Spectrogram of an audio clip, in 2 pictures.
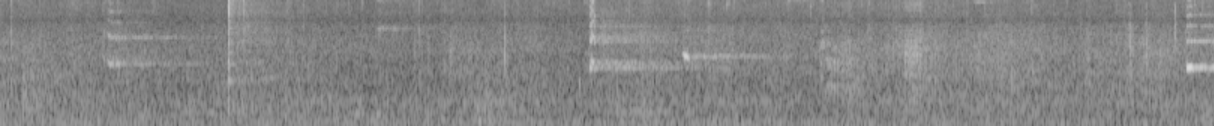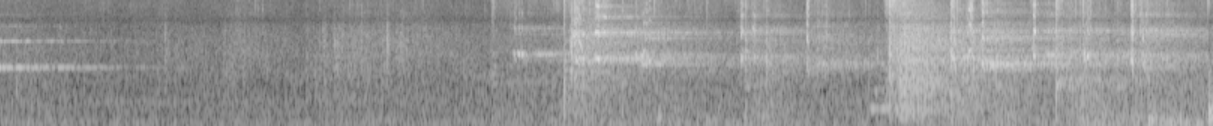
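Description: Badminton rally in a sports hall: after a few scattered shoe squeaks and taps between points, a serve about twelve seconds in starts a fast exchange of racket-on-shuttlecock hits mixed with shoe squeaks on the court mat, growing louder near the end.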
